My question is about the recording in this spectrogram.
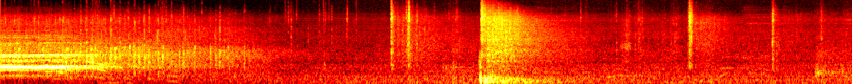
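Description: A long shouted command fades out in the hall's echo during the first second or so. Then a drill rifle is spun and handled in a solo exhibition drill routine: a few light clicks, and one loud sharp smack of the rifle about five seconds in that rings on through the large arena.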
